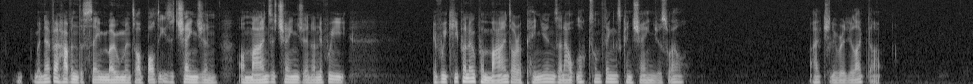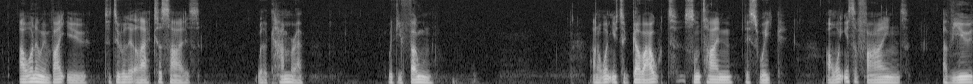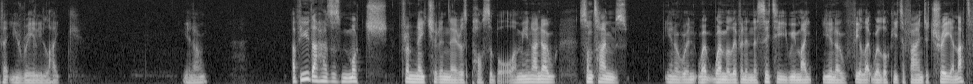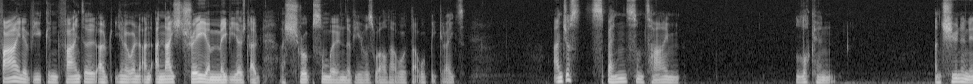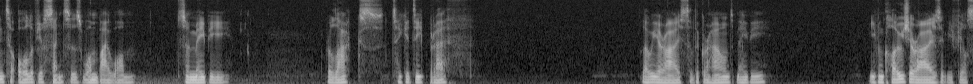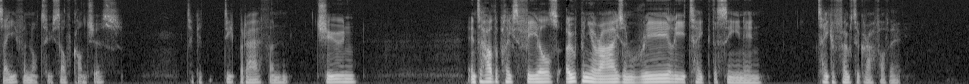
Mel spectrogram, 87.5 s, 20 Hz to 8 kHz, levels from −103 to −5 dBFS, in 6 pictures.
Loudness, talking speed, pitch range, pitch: -31 LUFS, 150 wpm, 90-105 Hz, 95 Hz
